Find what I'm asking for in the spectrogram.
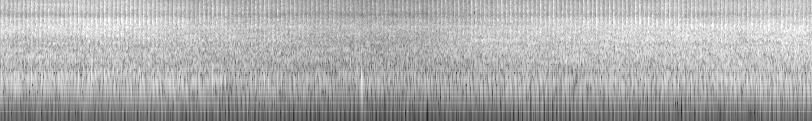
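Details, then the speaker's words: Troy-Bilt Pony mower with its Powermore engine swapped for a Briggs & Stratton flathead, driven up and down after the rebuild: single cylinder runs at a steady, even pace with no misses or knocks; normal running. "I'll Crank It Up and just drive up and down a little bit for y'all just to show you that it's running and driving like like it's supposed to"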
